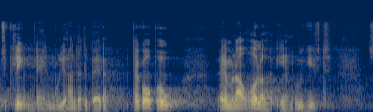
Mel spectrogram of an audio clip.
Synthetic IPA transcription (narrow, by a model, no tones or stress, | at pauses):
t͡sʰe̝kʰle̝̰ːmn̩d̥ææləmuːliɑ̈nd̥ʁɐd̥e̝b̥æɾ̥ɐd̥ɑ̈ɡ̥ɒ̰ːpʰɒ̽ʔædæmænɑ̈ʊɦɒ̽l̰ɐʔe̝nuðˠɡ̥ifd̥ | s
